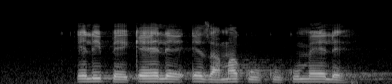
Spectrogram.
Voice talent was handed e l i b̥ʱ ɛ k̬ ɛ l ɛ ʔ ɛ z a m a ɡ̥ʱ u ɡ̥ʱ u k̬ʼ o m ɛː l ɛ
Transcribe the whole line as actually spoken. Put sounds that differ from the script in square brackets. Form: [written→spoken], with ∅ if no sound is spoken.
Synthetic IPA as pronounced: e l i b̥ʱ ɛ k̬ ɛ l ɛ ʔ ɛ z a m a ɡ̥ʱ u ɡ̥ʱ u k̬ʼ [o→u] m ɛː l ɛ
